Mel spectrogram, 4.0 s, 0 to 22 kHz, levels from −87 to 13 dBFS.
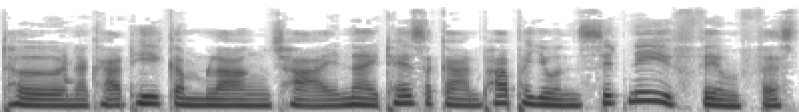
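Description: At 0.31 s, a corrupt frame decoded produces a brief chirp, squeak, blip or burst of noise lasting about 50 ms. Flipped bits misplaced energy across one frame, peaking around -15 dBFS.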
